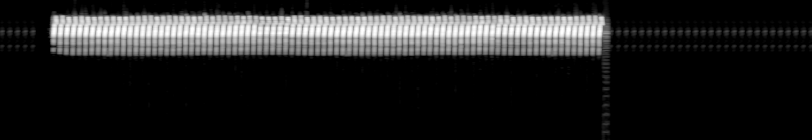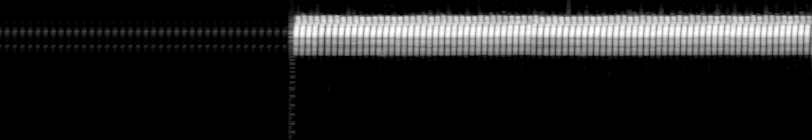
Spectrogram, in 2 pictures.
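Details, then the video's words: Golden grasshopper song used as a training recording for songbirds: a high, dry, rapidly pulsed buzzing trill held for about five seconds, then a pause of some five seconds, then another long buzzing burst. No other sounds. "Masteran BELALANG EMAS suara kristal dan jernih"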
